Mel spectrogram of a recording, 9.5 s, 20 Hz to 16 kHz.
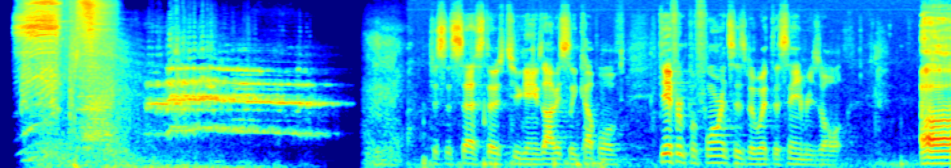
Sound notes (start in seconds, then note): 0.2 electronic swoosh; 1.4 rooster crowing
